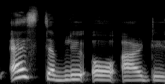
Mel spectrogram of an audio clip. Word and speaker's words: sword: so that is it okay in sword also s-w-o-r-d sword the w is there but we don't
